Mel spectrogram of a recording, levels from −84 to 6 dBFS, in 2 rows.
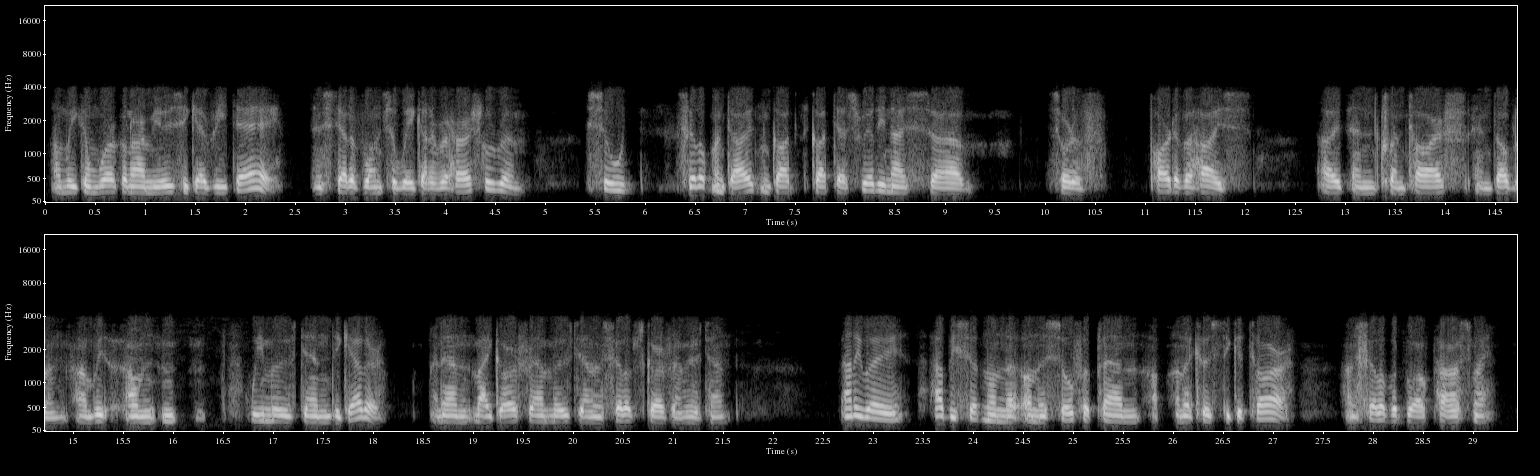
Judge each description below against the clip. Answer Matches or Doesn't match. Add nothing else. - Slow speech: Doesn't match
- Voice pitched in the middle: Matches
